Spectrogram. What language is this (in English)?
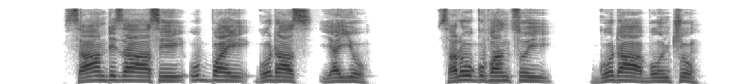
Gamo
